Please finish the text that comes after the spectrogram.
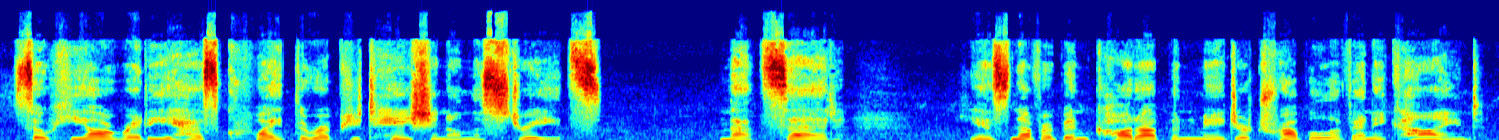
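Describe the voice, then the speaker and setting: A woman's voice: a little high, slight background noise, lightly acted. A woman voicing a businesslike guild receptionist in a video game, with a formal, courteous manner. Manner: formal, courteous, measured phrasing. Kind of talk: scripted game character dialogue. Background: music.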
